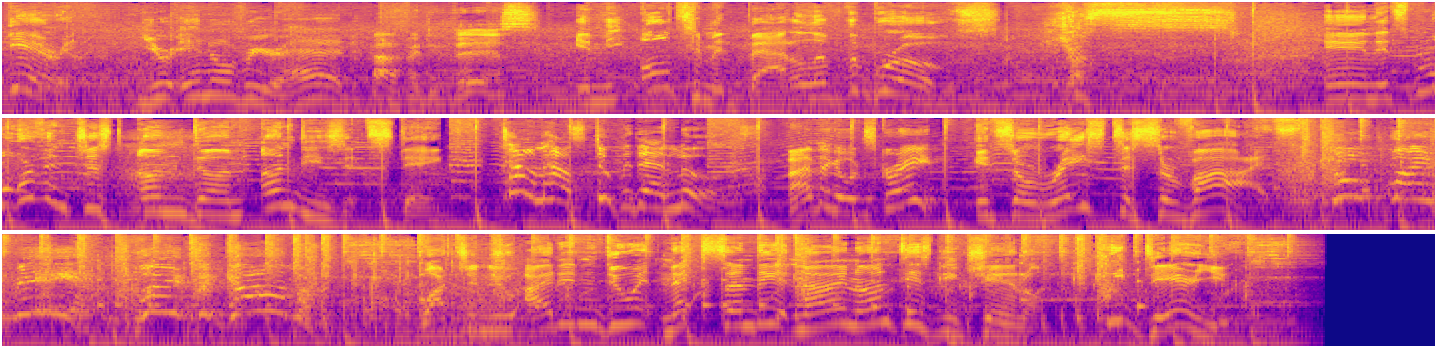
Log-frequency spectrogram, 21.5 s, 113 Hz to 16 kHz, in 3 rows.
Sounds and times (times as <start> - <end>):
Music: 0.0 - 21.0.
